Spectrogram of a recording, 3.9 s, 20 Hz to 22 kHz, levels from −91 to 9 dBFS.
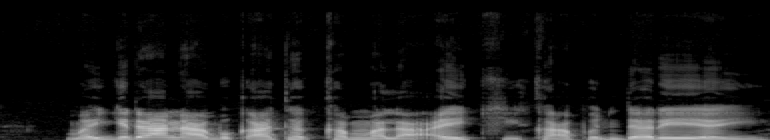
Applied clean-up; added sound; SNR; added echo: none; none; none; none.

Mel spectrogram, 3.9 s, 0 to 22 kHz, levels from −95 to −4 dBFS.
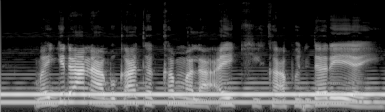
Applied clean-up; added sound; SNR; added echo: none; Wind instrument, woodwind instrument; -5 dB; none.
